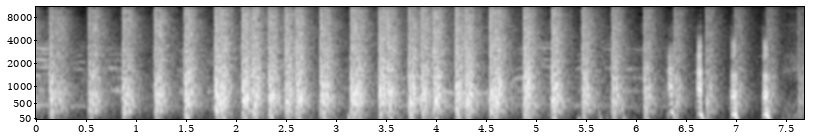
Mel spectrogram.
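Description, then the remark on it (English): A long, steady string of loud AK-47 rifle shots fired into the air at night in Russia by celebrating fans, roughly three cracks per second, each sharp and echoing, continuing for several seconds with no voices. “you know, just random gunfire into the Russian night.”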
